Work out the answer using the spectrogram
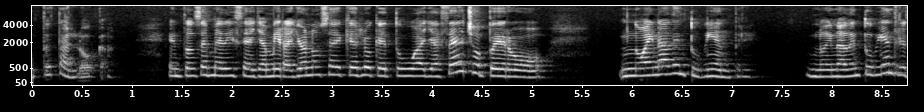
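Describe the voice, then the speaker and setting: A woman's voice: fairly high pitch, creaky, a little mellow. A woman with a Salvadoran accent, a podcast guest earnestly telling a personal faith testimony and acting out the dialogue of the scenes she retells. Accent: Salvadoran Spanish.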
